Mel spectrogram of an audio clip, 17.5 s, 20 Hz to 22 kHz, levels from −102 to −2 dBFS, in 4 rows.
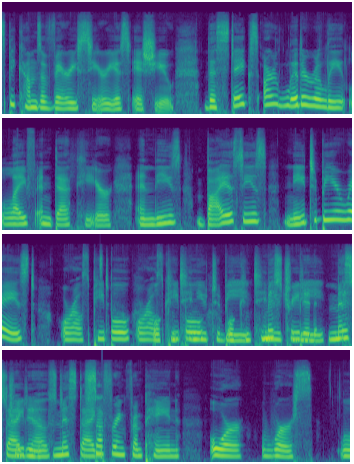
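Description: From 9.98 to 14.38 s, after "be erased or else", a doubled audio track: an equally loud copy runs about a second behind, starting and stopping abruptly without decay, unlike echo, likely from a slower second capture path or a misaligned edit.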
